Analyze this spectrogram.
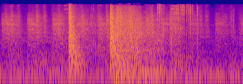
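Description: A metal machine clanks and rattles loudly as it is struck.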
